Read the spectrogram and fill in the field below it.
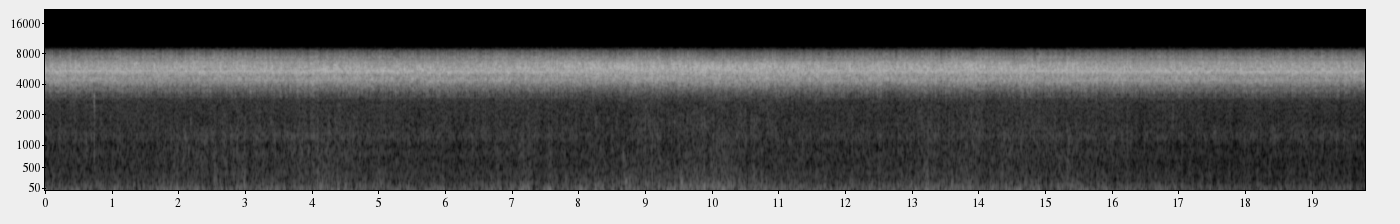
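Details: Seventeen-year cicadas, emerged by the billions in 2004 to mate: a dense, unbroken high-pitched whine holds steady for the whole stretch, with a faint low rumble of background beneath.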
